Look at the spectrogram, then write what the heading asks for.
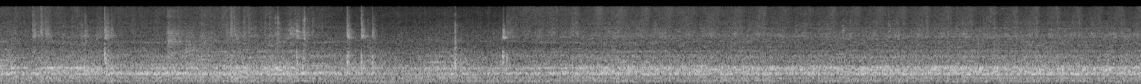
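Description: Food sizzling as it is stirred and fried in a pan at a street-food stall, steady throughout, with scattered clicks of a utensil against the pan in the first half.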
